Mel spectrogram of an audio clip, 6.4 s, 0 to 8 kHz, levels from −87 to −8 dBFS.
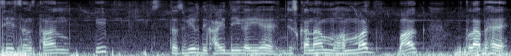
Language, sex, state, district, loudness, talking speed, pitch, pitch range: Hindi, male, Uttar Pradesh, Lucknow, -18 LUFS, 130 wpm, 155 Hz, 145-165 Hz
